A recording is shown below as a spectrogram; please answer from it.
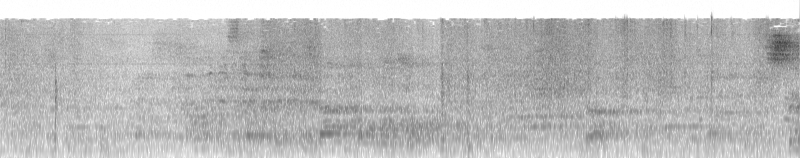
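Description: Indistinct voices talking in a large, echoing hall, with a couple of faint clicks.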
